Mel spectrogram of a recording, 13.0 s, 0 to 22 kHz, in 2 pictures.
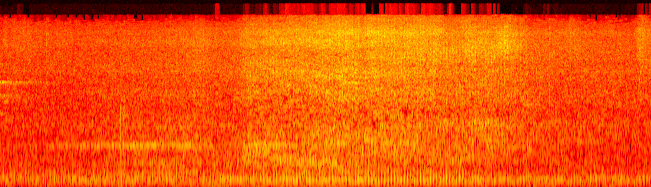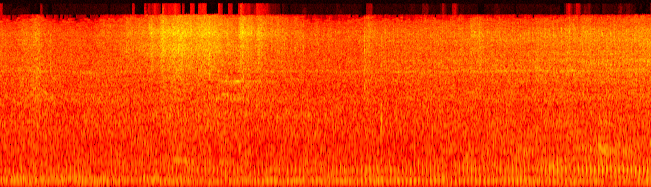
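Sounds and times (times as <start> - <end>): vehicle engine passing by: 0.3 - 7.1.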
